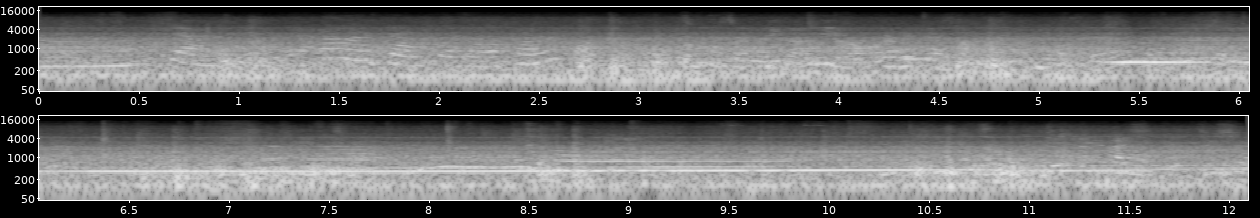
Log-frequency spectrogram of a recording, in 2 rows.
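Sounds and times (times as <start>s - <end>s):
train whine: 0.0s - 12.0s
electric train running: 2.4s - 12.0s.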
